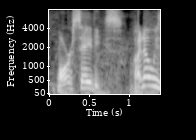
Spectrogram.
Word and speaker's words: Marcedes: crazy part is that his name isn't even spelled like the car it's spelled exactly how it sounds marcedes I know he's not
